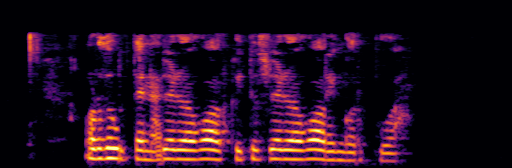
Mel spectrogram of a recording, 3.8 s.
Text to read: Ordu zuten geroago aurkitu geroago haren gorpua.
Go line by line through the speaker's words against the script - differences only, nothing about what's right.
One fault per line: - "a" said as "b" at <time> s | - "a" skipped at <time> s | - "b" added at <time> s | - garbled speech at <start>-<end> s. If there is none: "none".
none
